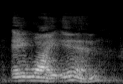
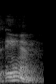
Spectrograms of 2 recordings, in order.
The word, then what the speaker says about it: Ayn: The example I had was, I thought A-Y-N for the name, I thought it was Ayn Rand, was how we pronounced her name, the author and philosopher, essentially. But it's Anne.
